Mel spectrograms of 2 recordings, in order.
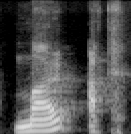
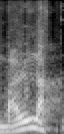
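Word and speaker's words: מלאך: 자, 파타의 다음에 단모음 다음에 쉐바는 묵음 쉐바 말악. 네, 여러분 발음할 때 이거 그냥 말락 이렇게 발음하지 마세요. 그러면 뭐랑 헷갈리냐 하면은 여러분 멜렉 왕이라고 하는 단어와 헷갈립니다.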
